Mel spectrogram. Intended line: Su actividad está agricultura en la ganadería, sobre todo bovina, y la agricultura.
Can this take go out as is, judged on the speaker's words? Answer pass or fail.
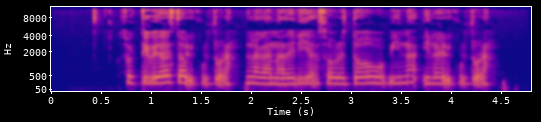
pass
